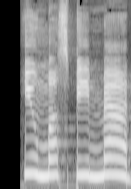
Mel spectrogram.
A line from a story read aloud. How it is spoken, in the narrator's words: she cried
